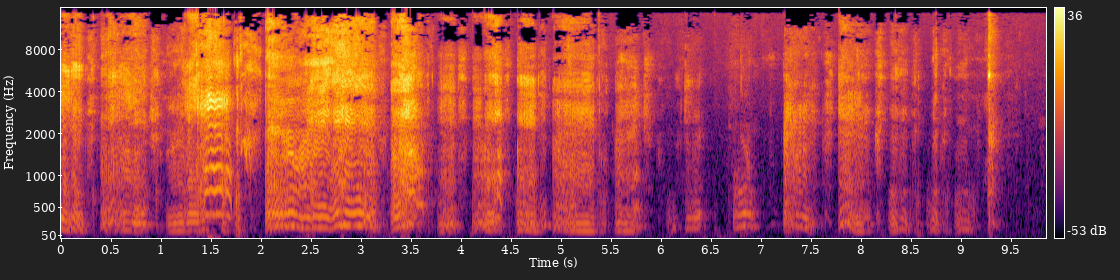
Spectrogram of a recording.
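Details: Angry Chihuahua in a small room, rumbling growls and whiny yelps in bursts that fade toward the end, with a person's voice mixed in.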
